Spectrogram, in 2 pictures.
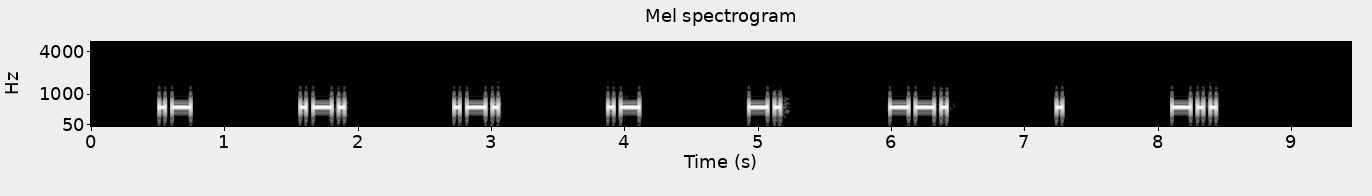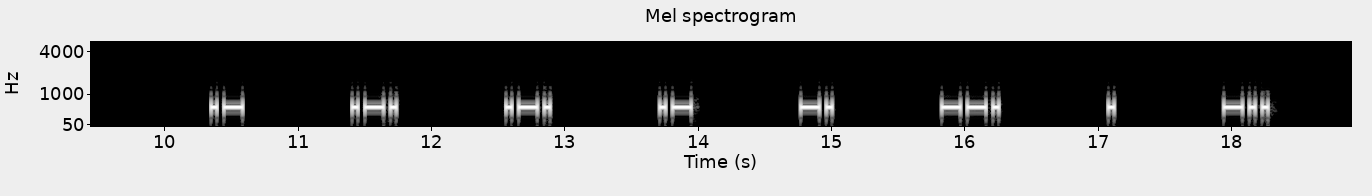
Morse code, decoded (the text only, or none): ARRANGED ARRANGED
